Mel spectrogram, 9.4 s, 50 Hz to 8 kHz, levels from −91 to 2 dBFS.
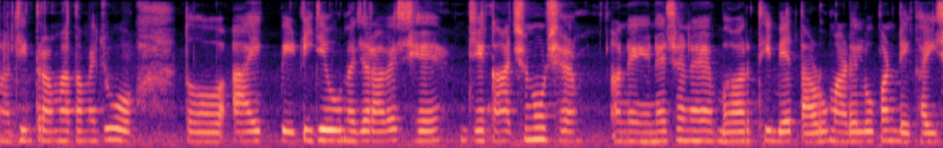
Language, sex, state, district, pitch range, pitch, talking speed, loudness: Gujarati, female, Gujarat, Valsad, 195-205 Hz, 200 Hz, 160 wpm, -18 LUFS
